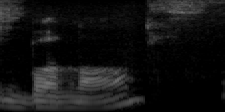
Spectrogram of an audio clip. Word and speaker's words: Binance: I think it's pronounced Binance. – It's Binance.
